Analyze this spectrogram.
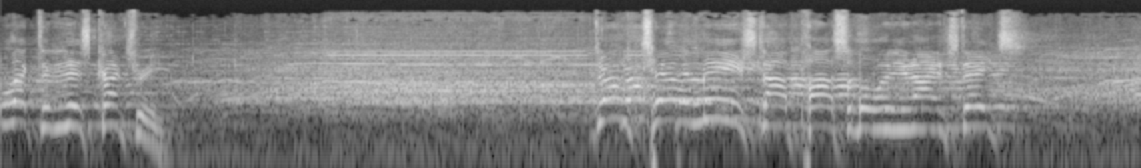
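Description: An elderly man speaks forcefully into a microphone, his voice echoing over a loudspeaker.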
